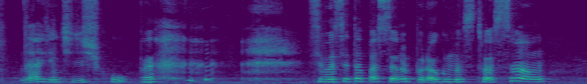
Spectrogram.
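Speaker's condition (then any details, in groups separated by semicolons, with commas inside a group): No condition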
